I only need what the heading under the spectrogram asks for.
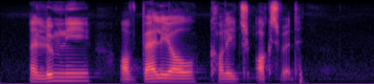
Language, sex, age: English, male, 24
